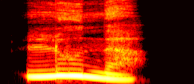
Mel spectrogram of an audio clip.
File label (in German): "louna", franzoesische maedchennamen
